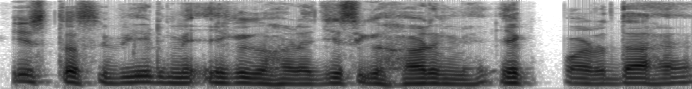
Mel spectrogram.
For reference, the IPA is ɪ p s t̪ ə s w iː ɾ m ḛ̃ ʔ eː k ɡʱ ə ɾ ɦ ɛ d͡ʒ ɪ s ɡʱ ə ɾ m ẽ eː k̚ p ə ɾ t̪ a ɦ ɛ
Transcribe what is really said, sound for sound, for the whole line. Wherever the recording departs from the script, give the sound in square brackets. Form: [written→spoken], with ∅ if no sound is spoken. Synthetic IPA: ɪ [p→∅] s t̪ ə s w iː ɾ m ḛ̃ ʔ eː k ɡʱ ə ɾ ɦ ɛ d͡ʒ ɪ s ɡʱ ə ɾ m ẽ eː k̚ p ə ɾ [t̪→d̪] a ɦ ɛ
